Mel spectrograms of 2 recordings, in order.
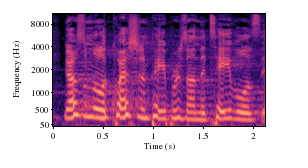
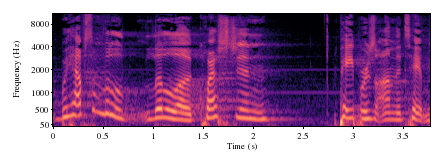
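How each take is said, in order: First: Said in the usual way. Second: Talking with gum in mouth; chewing gum. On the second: Real, not acted. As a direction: speak while chewing gum. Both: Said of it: "Excuse me, I'm chewing gum".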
